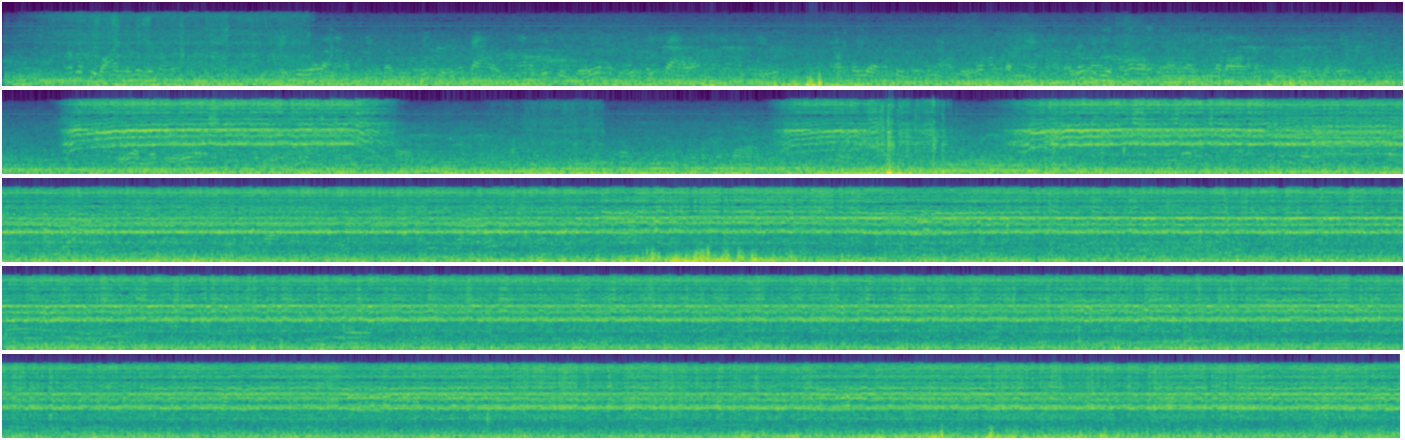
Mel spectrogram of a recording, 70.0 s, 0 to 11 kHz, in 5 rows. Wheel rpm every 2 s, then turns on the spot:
20, 20, 0, 0, 0, 0, 0, 90, 130, 20, 10, 60, 130, 160, 160, 160, 160, 160, 160, 160, 160, 160, 160, 160, 160, 160, 160, 160, 160, 160, 160, 160, 160, 160, 160.
0-4 18-20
